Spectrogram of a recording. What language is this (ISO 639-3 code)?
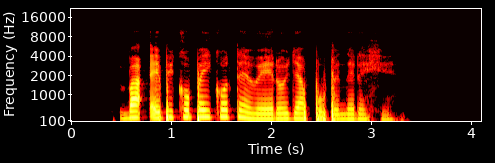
grn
